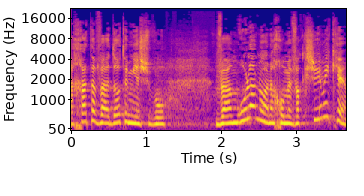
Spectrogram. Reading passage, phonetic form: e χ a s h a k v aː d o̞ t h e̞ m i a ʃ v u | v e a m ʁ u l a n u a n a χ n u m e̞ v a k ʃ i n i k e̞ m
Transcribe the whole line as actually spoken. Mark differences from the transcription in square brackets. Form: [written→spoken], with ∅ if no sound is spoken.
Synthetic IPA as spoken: [e→a] χ a [s→t] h a [k→∅] v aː d o̞ t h e̞ m [i→j] a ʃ v u | v e a m ʁ u l a n u a n a χ n u m e̞ v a k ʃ i [n→m] i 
